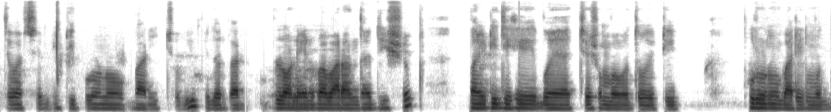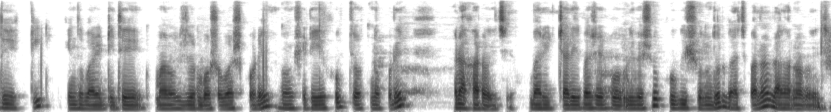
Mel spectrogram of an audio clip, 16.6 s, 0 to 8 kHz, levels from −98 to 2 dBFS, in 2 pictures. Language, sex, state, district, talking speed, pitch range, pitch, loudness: Bengali, male, West Bengal, Kolkata, 145 wpm, 95-105 Hz, 100 Hz, -19 LUFS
